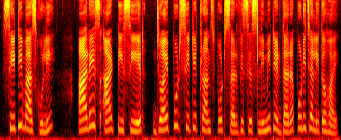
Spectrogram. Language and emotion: Bengali, neutral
